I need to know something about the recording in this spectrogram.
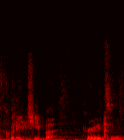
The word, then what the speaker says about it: Curitiba: Why do I pronouncing it like an American? It's Curitiba.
